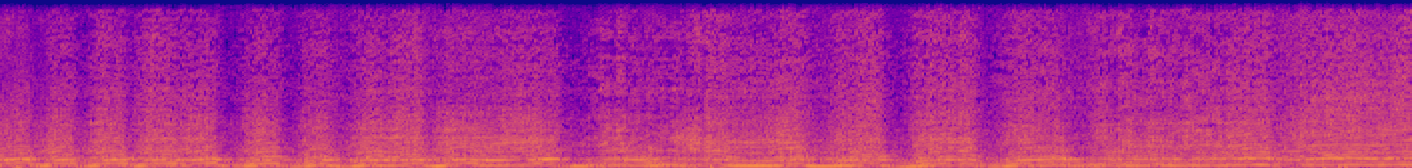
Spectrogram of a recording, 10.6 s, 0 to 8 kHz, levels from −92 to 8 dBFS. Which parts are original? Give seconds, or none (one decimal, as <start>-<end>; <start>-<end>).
0.0-4.4; 5.3-7.8; 9.2-10.6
